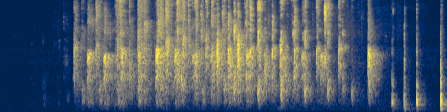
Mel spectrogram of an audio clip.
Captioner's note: audience applauding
